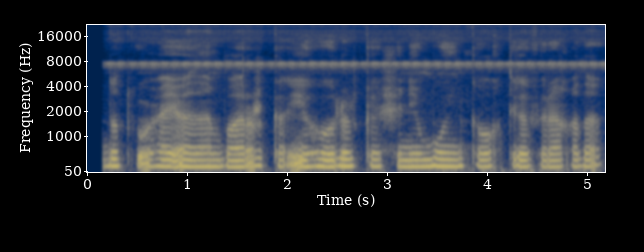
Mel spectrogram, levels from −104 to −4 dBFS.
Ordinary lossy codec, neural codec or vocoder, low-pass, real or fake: none; none; none; real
